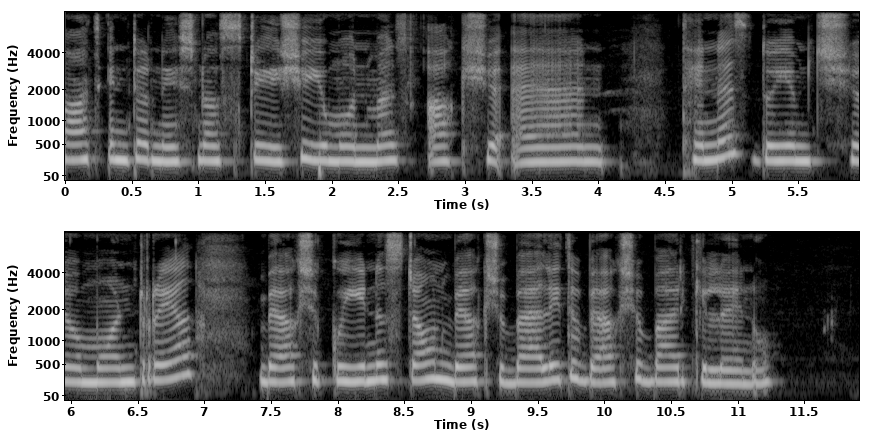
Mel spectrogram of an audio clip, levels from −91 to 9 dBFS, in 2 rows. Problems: none marked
